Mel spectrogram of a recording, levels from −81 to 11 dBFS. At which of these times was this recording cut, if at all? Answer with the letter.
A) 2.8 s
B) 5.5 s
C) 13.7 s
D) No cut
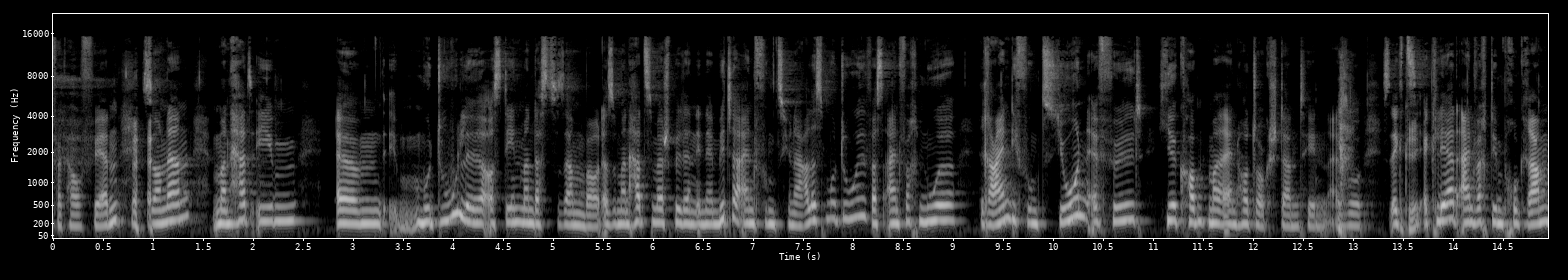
D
